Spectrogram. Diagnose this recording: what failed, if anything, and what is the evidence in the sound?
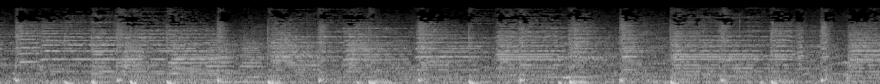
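Nothing here points to a failure at any stage of the chain; it's just sound arriving the way it was captured, with no dropouts, clicks, level jumps or other damage to point at.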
